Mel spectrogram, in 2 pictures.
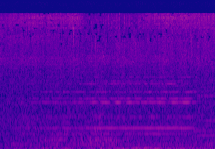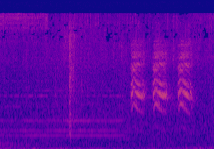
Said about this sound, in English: watches a crow fly by.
